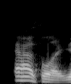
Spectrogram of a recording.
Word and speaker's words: Aslay: Jonathon, how do you say your last name? Is it Aslay? – Aslay, yeah. – Aslay. Okay, so I got it right.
